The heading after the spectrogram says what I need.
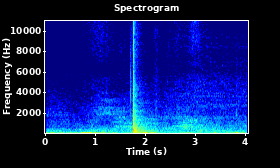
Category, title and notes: Sound effects > Other mechanisms, engines, machines
Book demagnetizer
Sound of the book security deactivator machine in the library of the Faculty of Arts and Humanities at the University of Porto. Recorded with a Tascam DR-40X
books, library, security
